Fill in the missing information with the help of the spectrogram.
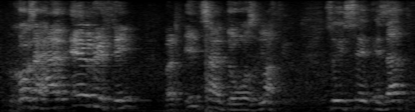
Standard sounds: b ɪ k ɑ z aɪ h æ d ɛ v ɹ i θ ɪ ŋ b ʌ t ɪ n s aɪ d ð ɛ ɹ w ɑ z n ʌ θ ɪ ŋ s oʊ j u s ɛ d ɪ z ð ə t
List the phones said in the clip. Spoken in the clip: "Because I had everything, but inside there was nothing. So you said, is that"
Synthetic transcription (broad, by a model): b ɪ k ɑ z aɪ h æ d ɛ v ɹ i θ ɪ ŋ b ʌ t ɪ n s aɪ d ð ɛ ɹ w ɑ z n ʌ θ ɪ ŋ s oʊ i s ɛ d ɪ z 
